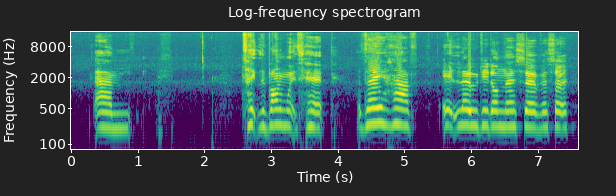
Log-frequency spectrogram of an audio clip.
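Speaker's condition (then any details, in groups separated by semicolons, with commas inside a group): Cerebral palsy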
